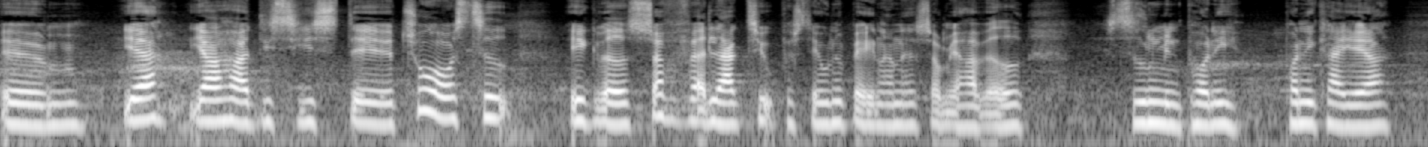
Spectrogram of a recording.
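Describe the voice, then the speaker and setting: Delivery is fairly slow. The intonation holds fairly even. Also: woman, medium pitch for a woman. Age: 20s. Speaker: show jumping rider. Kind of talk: interview. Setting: horse stables.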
